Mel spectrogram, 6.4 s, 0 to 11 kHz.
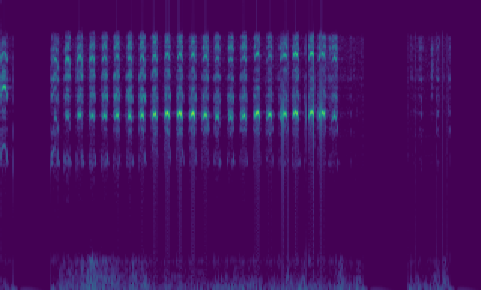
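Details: Loch Arkaig nest camera, 1 September 2020: a female osprey calls while her mate delivers a live flatfish. Close, loud and steady, the piercing chirps run in a long, even series of roughly three notes a second, with faint rustling below.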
